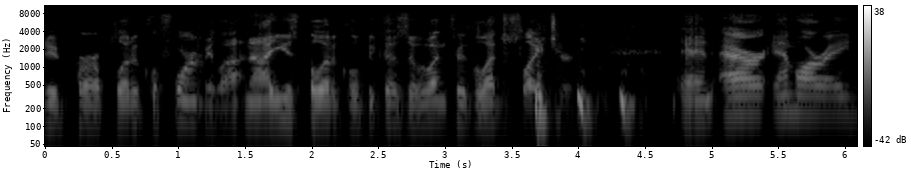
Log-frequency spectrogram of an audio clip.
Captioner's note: laughter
